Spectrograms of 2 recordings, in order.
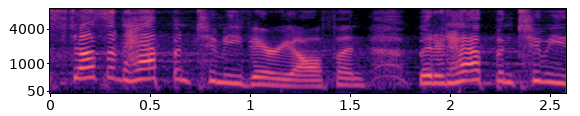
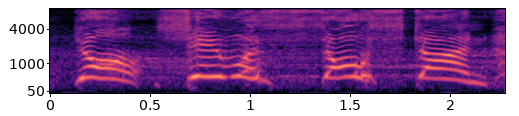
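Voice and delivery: slow, high, loud exclamation; overwhelmed; 7 semitones higher, 4 dB louder, much slower than usual. Real, not acted. Preacher telling the congregation how stunned the woman was, slow and loud. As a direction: stretch it out, overcome.

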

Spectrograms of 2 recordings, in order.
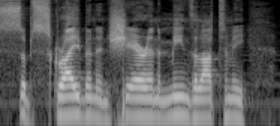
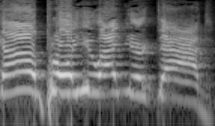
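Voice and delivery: mock trashy woman; 11 semitones higher, 4 dB louder, slower than usual. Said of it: "She didn't say, like".

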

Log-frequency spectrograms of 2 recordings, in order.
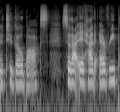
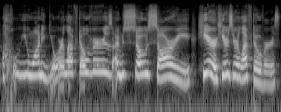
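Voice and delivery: high, slow mock sympathy; sarcastic; 7 semitones higher, slower than usual. Partner handing back the leftovers, sarcastic. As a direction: imitate a partner's exaggerated, drawn-out fake apology. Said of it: "He started being very sarcastic".

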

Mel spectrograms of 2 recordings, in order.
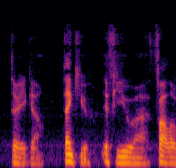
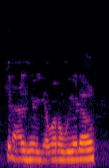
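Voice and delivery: playful pet talk; 6 semitones higher, 5 dB quieter, faster than usual. Real, not acted. Shooing dog playfully.

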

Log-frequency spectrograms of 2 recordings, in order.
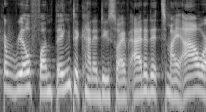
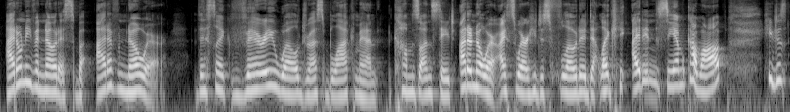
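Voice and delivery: normal talking voice

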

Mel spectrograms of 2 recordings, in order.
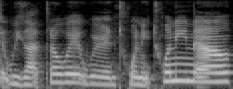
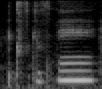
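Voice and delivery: sassy excuse me; 5 semitones higher, 9 dB quieter than usual. Retold or imitated. Retorting to imagined haters.

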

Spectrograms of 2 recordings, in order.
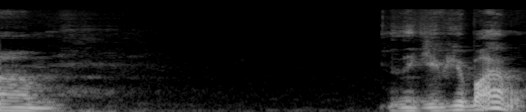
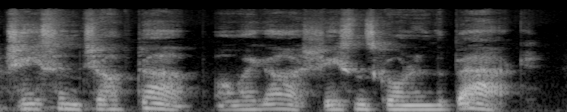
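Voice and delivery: higher-pitched imitation of amazed gossip; mock astonishment; 8 semitones higher than usual. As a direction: mimic girls marvelling, pitched up. Acting girls' surprised gossip.

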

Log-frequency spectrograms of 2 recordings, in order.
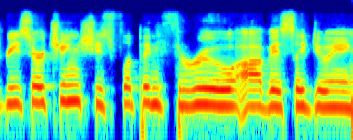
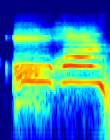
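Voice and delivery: cooing pet greeting. Real, not acted. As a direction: coo at a cat that wandered in.

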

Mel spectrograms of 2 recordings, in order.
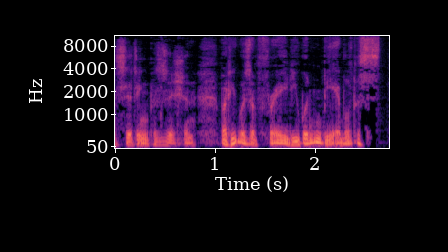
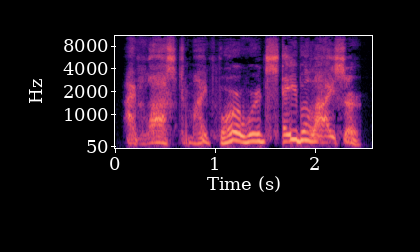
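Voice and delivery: higher, louder alarmed call; alarmed cry; 9 semitones higher, 4 dB louder than usual. A narrator's reading. Pilot in failing ship, alarmed cry. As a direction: shout the bad news.

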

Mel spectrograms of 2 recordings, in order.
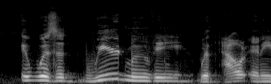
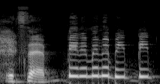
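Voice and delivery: mimicking synth music; 7 dB louder than usual. Imitating cliched soundtrack.

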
